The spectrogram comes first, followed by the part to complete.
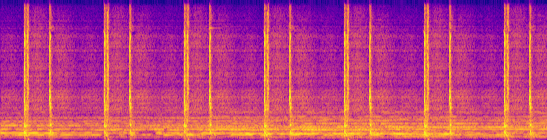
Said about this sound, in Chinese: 客厅中的时钟。在滴答滴答的行走，这时的客厅沉默的可怕。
